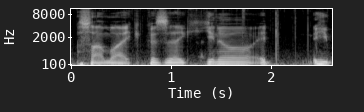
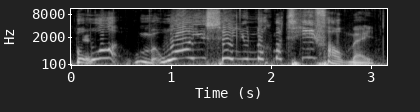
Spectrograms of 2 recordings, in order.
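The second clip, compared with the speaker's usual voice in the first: very high-pitched mocking mate voice; Dudley impression. Friend retells his mate's challenge about knocking teeth out, high-pitched impression. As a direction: imitate a friend in a squeaky high voice. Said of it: "That's how he talked".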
